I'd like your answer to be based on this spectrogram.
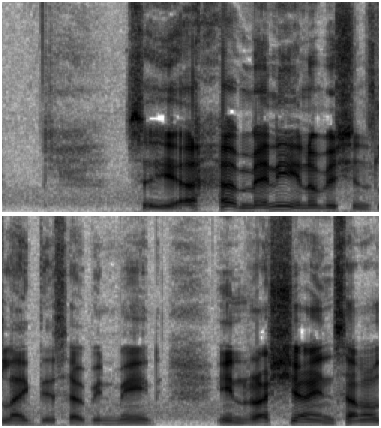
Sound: laughs

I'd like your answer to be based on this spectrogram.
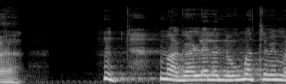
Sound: scoffs

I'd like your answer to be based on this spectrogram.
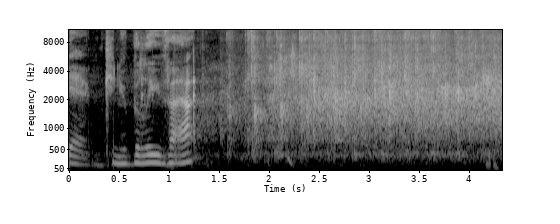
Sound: applause

